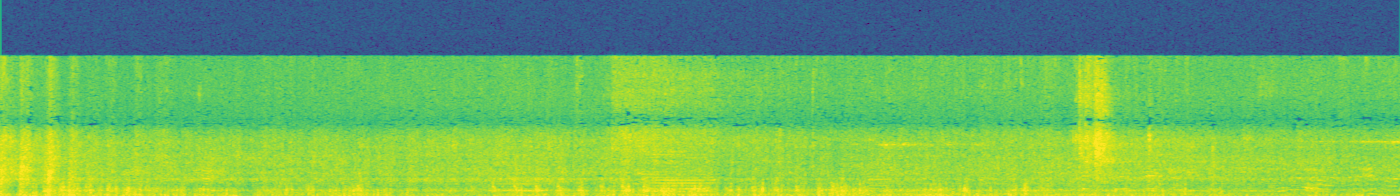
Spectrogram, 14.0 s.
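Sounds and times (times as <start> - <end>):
train rumble: 0.0 - 14.0
wheels clattering over rail joints: 4.6 - 14.0.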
